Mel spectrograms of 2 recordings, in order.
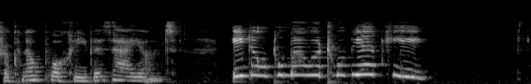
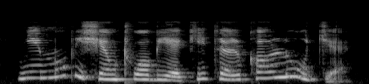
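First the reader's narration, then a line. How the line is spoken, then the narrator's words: Calm correction while chewing. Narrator (Polish): poprawiła gołania, spokojnie przeżuwając młode pędy drzew iglastych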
